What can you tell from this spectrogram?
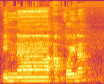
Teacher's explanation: Kalimat inna kena dengung dua harakat, iaitu wajibul gunnah.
